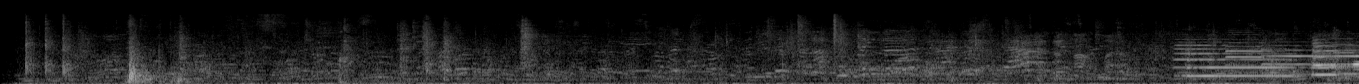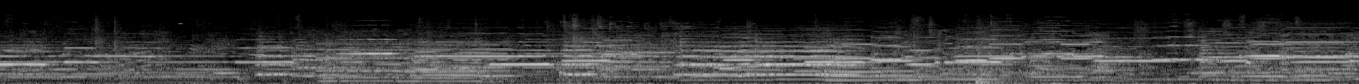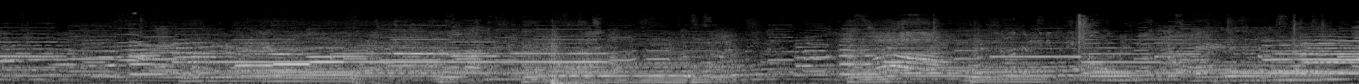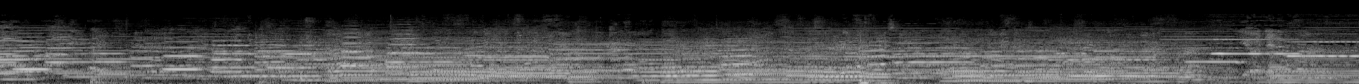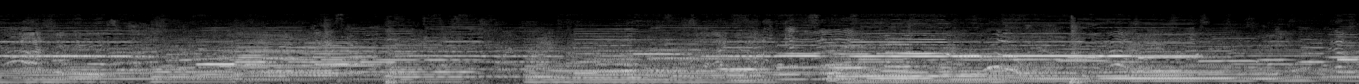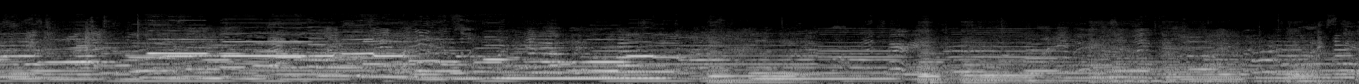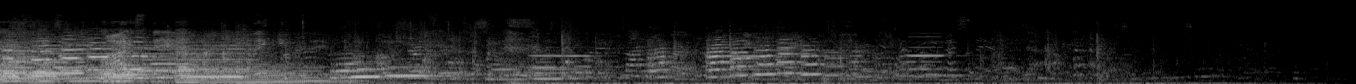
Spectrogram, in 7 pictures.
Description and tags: School Band Warm-Up
Middle school (ages 12-14) band of about 50 students preparing to make an audition recording in their school auditorium. Two AKG C 414 B-ULS multi-pattern large diaphragm condenser mics were placed about 10 feet (about 3 meters) above the ensemble on the far right and far left, with a RØDE NT4 stereo condenser mic at the same height located in the middle of the group. Recorded January 2019.
flute, children, warm-up, woodwinds, band, horns, trumpet, school, baritone-sax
